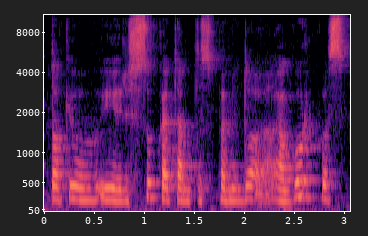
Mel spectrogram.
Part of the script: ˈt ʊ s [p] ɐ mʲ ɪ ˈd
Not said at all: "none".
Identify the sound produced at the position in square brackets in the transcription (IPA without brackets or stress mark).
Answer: p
